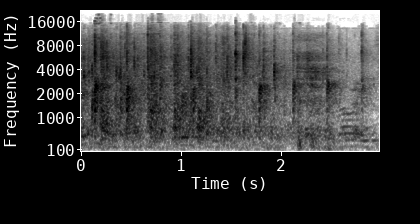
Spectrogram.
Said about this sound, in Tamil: அவருக்கு நமது கைத்தட்டல்கள் வரவேற்பினை சொல்லுவோம்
